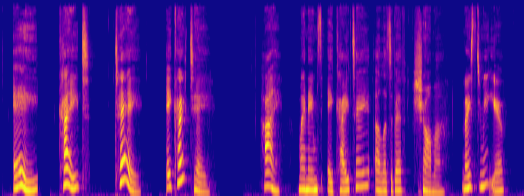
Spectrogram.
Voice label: Pronounce Ekaette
